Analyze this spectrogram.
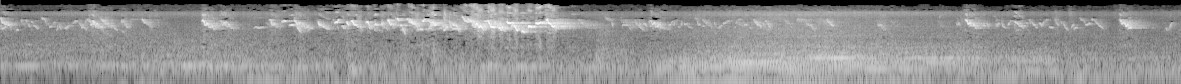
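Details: Male lemon-bellied white-eye from Lombok with bursts of high, scratchy twittering, a loud dense flurry around four to five seconds, then sparser chirps, with a low rumble in the background; a lure to restart silent birds.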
